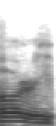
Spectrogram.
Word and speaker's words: Horii: The commander there, Horii, I believe, is that how you pronounce his name? Yeah, Horii, right.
